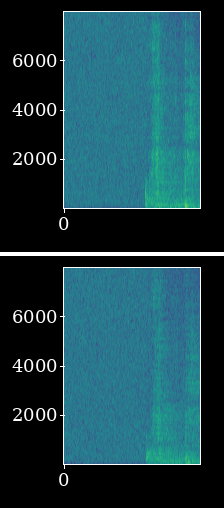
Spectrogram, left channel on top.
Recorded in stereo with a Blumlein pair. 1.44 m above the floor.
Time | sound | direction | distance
1.6 | scissors | 45° left | 6 m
